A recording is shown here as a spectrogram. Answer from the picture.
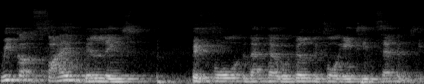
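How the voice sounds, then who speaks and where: A man's fairly high voice at a moderate pace, ordinary pitch variation, audible room echo and noticeable background noise. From Denmark, western Jutland. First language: Danish. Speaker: port director. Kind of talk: panel discussion. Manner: halting, many repetitions.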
